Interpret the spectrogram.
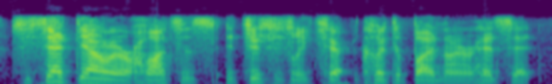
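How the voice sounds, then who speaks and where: An expressive narrator reading a scripted story aloud. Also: medium pitch, fast talker, no echo, dull audio. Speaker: fan fiction narrator.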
